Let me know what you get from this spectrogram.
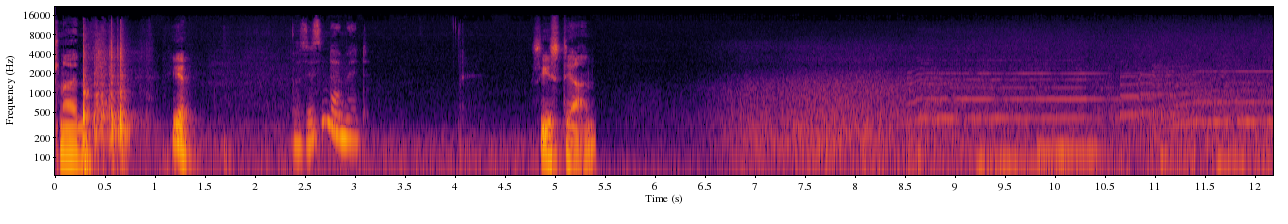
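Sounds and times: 
speech: 0.0s - 1.5s, 2.4s - 3.2s, 4.8s - 5.5s
faint sustained tones: 5.7s - 12.1s
heavy ocean surf breaking on a shore: 5.8s - 11.4s.

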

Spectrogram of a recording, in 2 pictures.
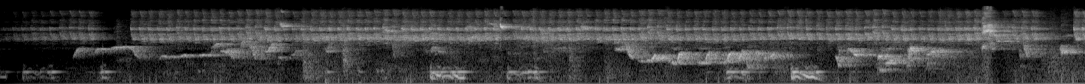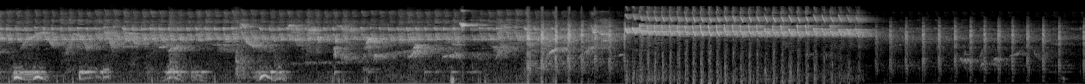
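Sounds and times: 
bird song: 0.0s - 21.6s
lower clucking notes: 3.2s - 5.6s, 6.6s - 9.3s, 10.5s - 16.6s.

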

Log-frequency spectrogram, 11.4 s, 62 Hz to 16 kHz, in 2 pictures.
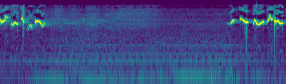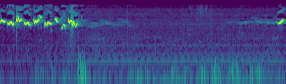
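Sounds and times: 
ultramarine grosbeak singing: 0.0s - 2.3s, 4.5s - 8.5s, 10.2s - 11.4s.

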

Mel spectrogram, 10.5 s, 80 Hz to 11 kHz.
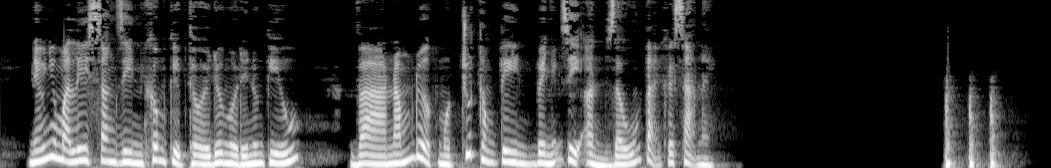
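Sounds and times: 
speech: 0.3s - 7.2s
knocking on a hotel door: 9.5s - 10.1s.

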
